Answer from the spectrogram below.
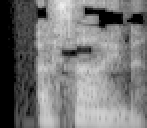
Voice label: "Assign", English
